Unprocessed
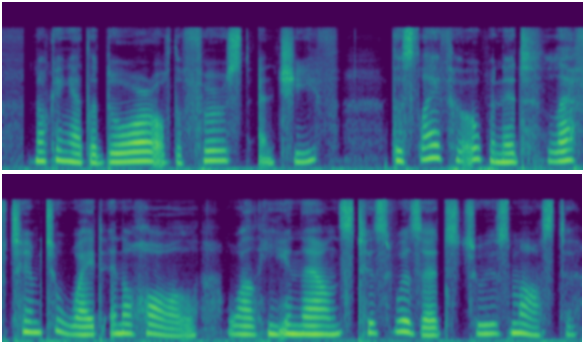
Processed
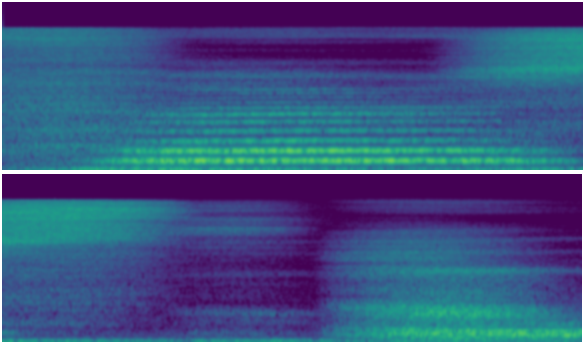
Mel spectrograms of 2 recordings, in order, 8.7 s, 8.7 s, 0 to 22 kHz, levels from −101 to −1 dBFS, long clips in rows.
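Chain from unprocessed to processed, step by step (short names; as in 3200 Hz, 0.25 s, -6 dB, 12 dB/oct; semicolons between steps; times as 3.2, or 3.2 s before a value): Paulstretch 15×, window 0.10 s, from 1.43; gain -2.5 dB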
